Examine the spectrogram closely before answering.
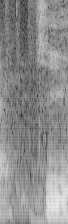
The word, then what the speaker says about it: Quay: อ่าน ว่า อะไร อ่ะ ชื่อ ร้าน อ่าน ว่า อะไร คีย ครับ ผม อ่าน ว่า คีย คีย์ ไ ถูก ม ครับ อ่าน ว่า Key 5 นั่น เอง แปล ว่า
